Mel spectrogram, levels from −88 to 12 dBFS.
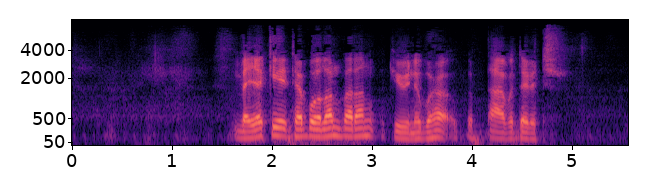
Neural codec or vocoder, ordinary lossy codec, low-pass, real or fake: codec, 16 kHz, 0.7 kbps, FocalCodec; MP3, 32 kbps; 7.2 kHz; fake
